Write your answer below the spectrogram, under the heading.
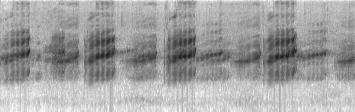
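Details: In spring at a vernal pool in West Virginia, mountain chorus frogs give raspy, rising trilled calls, several overlapping in quick succession.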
